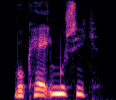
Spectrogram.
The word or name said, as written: vokalmusik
